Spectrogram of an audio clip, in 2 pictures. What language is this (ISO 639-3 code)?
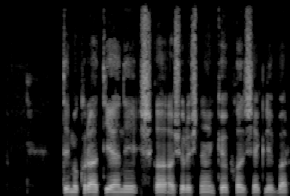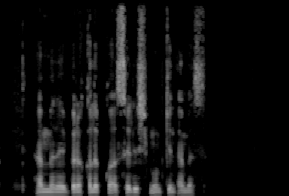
uig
